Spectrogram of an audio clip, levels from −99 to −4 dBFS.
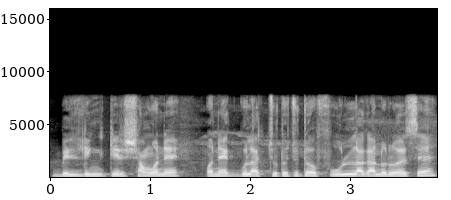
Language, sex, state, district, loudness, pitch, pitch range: Bengali, male, Assam, Hailakandi, -17 LUFS, 155 Hz, 145-155 Hz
